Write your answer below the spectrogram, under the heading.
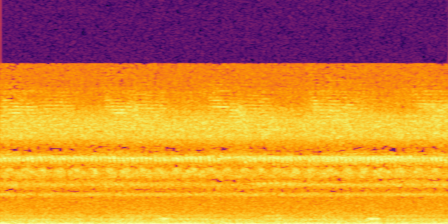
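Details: Crickets singing with other insects on a rural summer night, a constant high-pitched ringing drone of overlapping trills, low and even in volume, with faint soft pulses lower down.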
